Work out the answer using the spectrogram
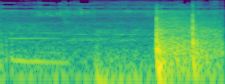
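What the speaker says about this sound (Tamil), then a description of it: "பட்டாசு வெடிக்க ஆரம்பிச்சிட்டாங்க" Firecrackers bursting at a temple festival: a couple of sharp, loud bangs close together near the end, preceded by a softer thump, in an outdoor setting with no talk.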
